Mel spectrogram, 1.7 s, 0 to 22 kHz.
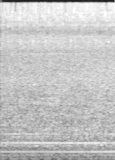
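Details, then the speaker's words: Lincoln Town Car after replacing an electric radiator fan motor that wore out after 19 years and caused overheating; idling with temperature holding normal. Steady low hum and constant rush of air over an even idle; radiator fan running normally. "You hear the fan. This radiator hose ain't really that warm. It's holding right at normal. Boy, it's good to hear that fan going. Yeah, I haven't heard that for a while, guys."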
